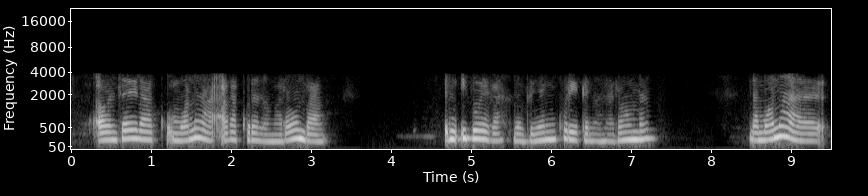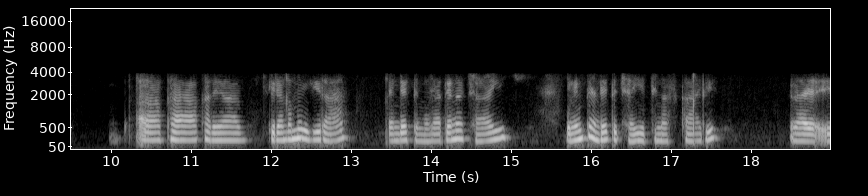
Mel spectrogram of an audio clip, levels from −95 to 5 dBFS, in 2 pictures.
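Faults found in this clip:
Buzzy, synthetic speech, nothing above 3.8 kHz, throughout: AMR narrowband mobile codec, heavy damage; sparse-pulse vocal-tract model at a starved rate, fitting the 6.7 kbps AMR-NB mode.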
